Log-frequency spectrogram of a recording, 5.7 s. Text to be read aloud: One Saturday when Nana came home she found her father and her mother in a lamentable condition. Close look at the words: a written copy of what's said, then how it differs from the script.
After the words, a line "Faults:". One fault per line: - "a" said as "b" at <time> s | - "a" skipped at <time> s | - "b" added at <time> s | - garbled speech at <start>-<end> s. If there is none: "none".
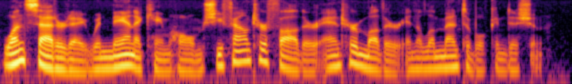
One Saturday when Nana came home she found her father and her mother in a lamentable condition.
Faults:
none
